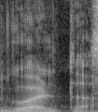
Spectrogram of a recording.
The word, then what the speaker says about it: Gaolta: Et le groupe qui s'écrit Gaolta, mais qui se prononce Goalta.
